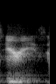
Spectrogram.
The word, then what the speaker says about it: Ceres: It's spelled Ceres. – Mm-hmm. – It's pronounced Ceres, if anybody wants to look up.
